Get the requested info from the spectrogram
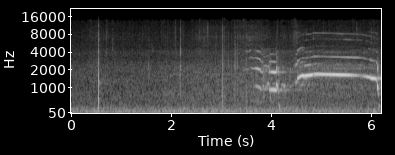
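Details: Elk (Cervus elaphus) at Benezette township, Elk County, Pennsylvania, during rut season: a loud, high, whistled call that climbs through wavering notes into a long, sustained tone, then breaks off sharply. A few clicks and knocks come before it.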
